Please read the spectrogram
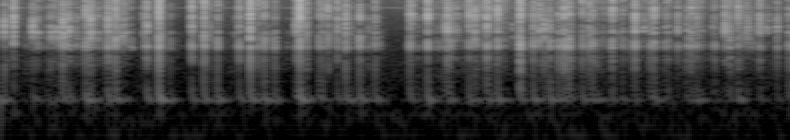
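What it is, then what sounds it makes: Hardcover book spine. Fingertips and nails tap fast on the glossy spine of a teal hardcover novel, "Das Labyrinth erwacht", held upright. The result is a rapid, uneven series of crisp, bright clicks that die away almost instantly, with a pause near the two-second mark. The book sounds solid.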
